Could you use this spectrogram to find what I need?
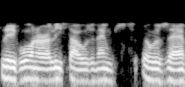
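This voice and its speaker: A man with a medium pitch speaks in an Irish accent. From Ireland, Dublin. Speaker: rugby league team manager. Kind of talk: podcast interview.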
